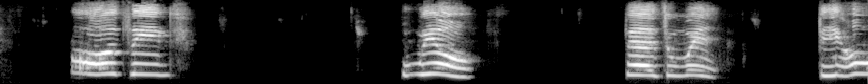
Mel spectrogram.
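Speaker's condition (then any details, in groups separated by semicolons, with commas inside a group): Cerebral palsy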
